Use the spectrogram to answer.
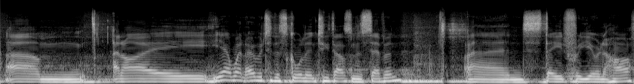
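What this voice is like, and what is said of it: British London accent. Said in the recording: “As you can tell from my accent, I'm not actually from Toronto. I am, in fact, from London, UK.”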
